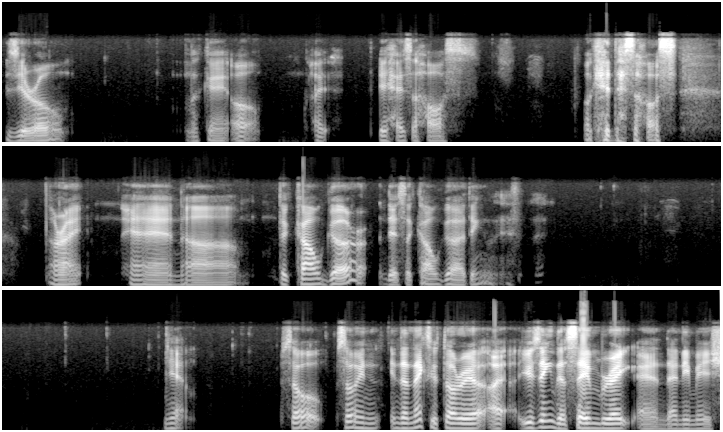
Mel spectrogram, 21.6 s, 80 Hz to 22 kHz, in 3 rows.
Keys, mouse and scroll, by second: 0.4-2.2 middle drag, 5.0 click, 6.1-9.2 middle drag, 13.3 click, 14.3-15.8 middle drag, 16.6-17.7 shift+middle drag, 17.9-18.4 shift+middle drag, 18.8 middle click, 19.4-21.2 shift+middle drag.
